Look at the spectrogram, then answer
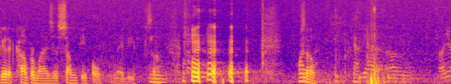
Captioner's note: laughs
